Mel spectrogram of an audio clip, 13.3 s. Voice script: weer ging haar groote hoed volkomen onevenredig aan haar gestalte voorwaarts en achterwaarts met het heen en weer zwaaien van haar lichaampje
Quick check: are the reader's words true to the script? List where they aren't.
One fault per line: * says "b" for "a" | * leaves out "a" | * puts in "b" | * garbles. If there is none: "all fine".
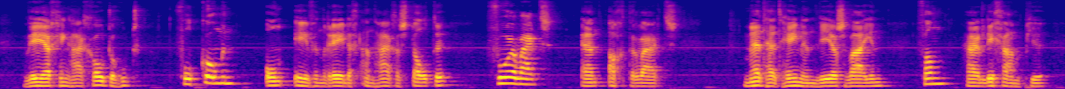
all fine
